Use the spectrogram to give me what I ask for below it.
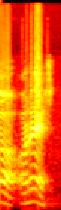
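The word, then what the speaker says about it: honest: नेक्स्ट है हो, ने, स और ट, ऑनेस्ट, यहाँ पर ह साइलेंट रहता है, ऑनेस्ट।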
